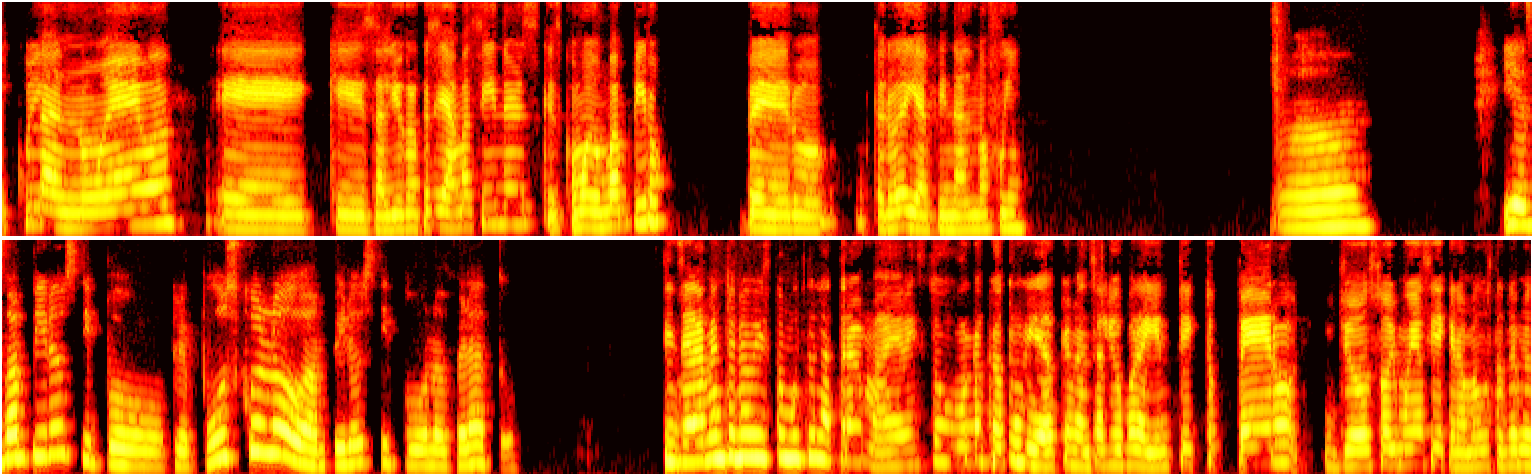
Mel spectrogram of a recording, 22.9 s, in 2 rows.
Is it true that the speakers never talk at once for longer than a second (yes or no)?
yes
